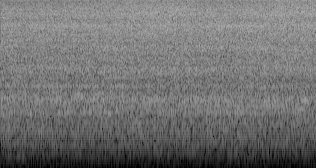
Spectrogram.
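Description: A hair dryer blows steadily during a round-brush blow-dry, a loud, even, continuous rush of air with no voices.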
